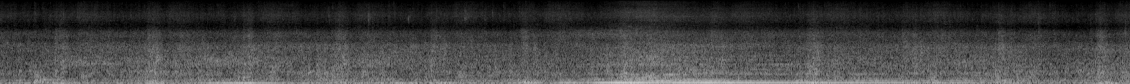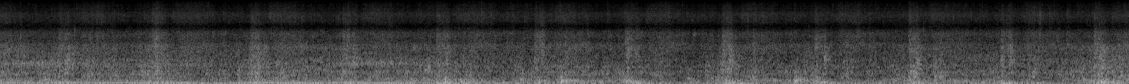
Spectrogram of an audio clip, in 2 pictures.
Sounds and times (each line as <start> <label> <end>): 0.0 Traffic Sound 22.5
0.0 Waterwheel 22.5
